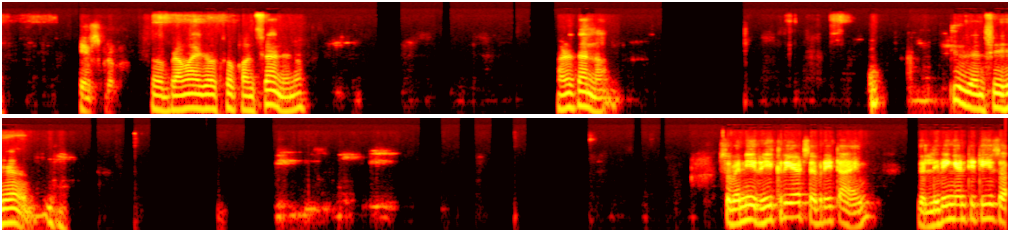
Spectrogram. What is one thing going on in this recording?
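An elderly man speaks calmly in short phrases through an online call microphone.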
